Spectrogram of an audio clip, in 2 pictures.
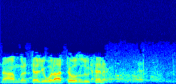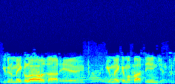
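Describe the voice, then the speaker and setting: Actor as a brash, needling buffalo hunter, tinny radio. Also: male voice, lowish voice, normal speed, crowd noise, natural voice. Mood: defiant needling. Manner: folksy western phrasing, needling, mocking. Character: brash, sardonic, cocksure frontier buffalo hunter. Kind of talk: 1950s radio western acting. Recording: tinny, band-limited 1950s radio recording.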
